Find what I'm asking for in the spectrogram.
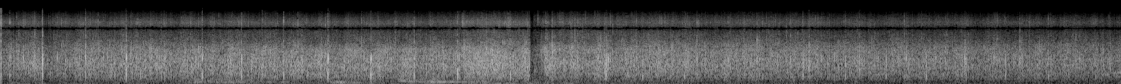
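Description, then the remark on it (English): Sustained audience applause for Mark Shuttleworth, founder of Canonical, at his keynote speech at the Ubuntu Developer Summit, a dense steady wash of many hands clapping at a fairly loud, even level for the whole stretch, with no voices standing out. “Big round of applause for Mark Shuttleworth.”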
